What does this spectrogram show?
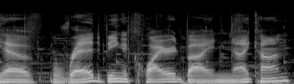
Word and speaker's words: Nikon: red being acquired by Nikon Nikon Nikon is actually how it's said theoretically anyway uh cybertruck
